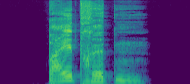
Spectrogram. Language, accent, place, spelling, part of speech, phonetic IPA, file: German, Germany, Berlin, Beitritten, noun, [ˈbaɪ̯ˌtʁɪtn̩], De-Beitritten.ogg
- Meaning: dative plural of Beitritt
